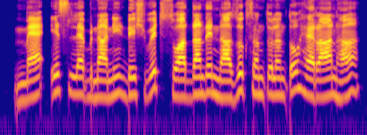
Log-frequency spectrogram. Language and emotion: Punjabi, happy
